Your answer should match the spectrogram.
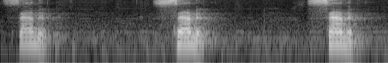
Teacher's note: the l is silent and the m-o-n is pronounced as m-i-n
